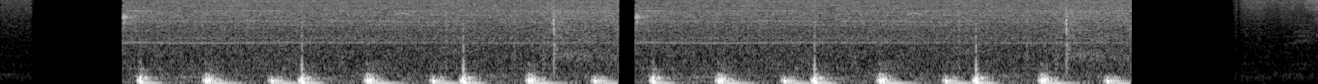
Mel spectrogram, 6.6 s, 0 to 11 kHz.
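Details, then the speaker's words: Third heart sound (S3): regular low-pitched heart sounds with a soft extra thud just after S2, caused by rapid filling of the compliant left ventricle. "so this is a sound produced when there is rapid gush of blood into the compliant left ventricle and this is how third heart sound is heard"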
